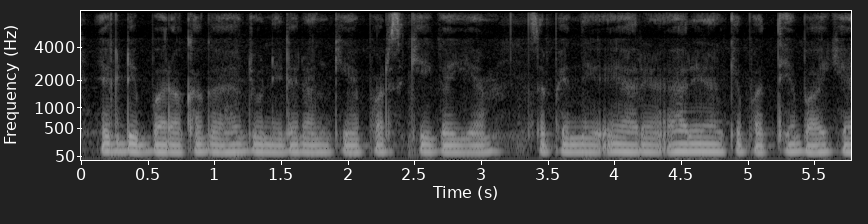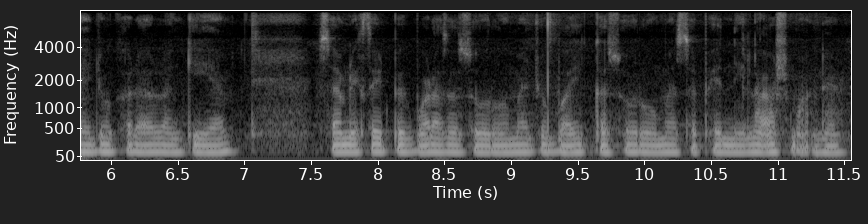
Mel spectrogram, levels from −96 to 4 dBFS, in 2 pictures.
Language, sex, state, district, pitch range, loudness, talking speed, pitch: Hindi, male, Bihar, Saharsa, 100-105 Hz, -39 LUFS, 245 wpm, 105 Hz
